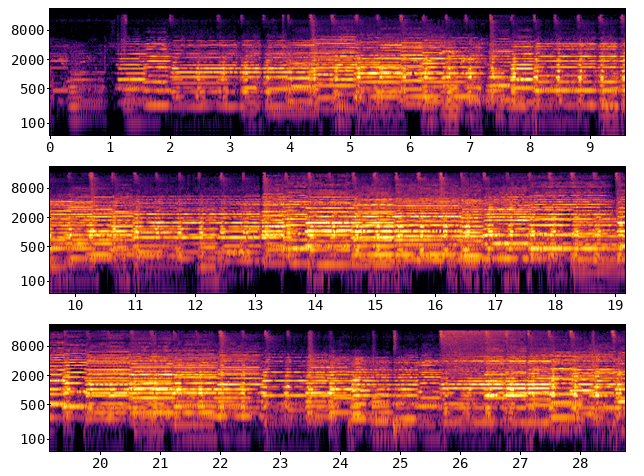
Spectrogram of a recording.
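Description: Accordion orchestra playing together. The sound drops briefly about a second in, then the full ensemble comes in and plays on in sustained chords.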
